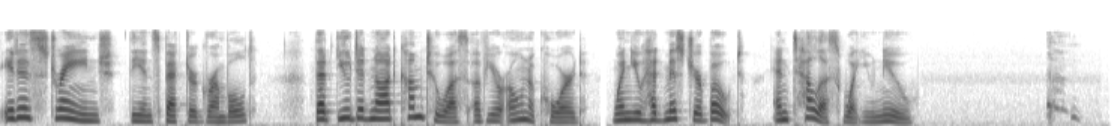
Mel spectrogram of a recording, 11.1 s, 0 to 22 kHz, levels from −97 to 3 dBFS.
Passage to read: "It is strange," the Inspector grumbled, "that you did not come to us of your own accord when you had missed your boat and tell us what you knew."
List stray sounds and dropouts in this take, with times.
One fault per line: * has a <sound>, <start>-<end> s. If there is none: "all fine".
* has a cough, 10.5-10.8 s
